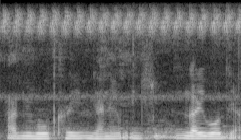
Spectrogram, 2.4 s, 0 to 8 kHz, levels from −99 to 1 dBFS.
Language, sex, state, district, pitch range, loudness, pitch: Hindi, male, Uttar Pradesh, Muzaffarnagar, 135-140 Hz, -17 LUFS, 135 Hz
